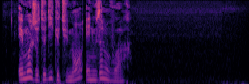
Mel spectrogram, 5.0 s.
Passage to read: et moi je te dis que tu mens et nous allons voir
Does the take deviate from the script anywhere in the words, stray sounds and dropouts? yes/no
no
